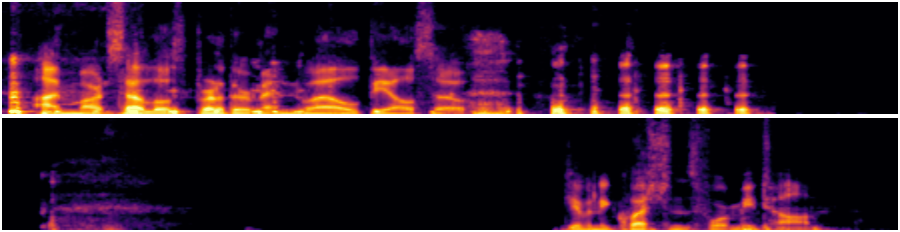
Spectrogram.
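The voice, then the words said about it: Imitates another person's voice. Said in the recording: “I'll do his voice”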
